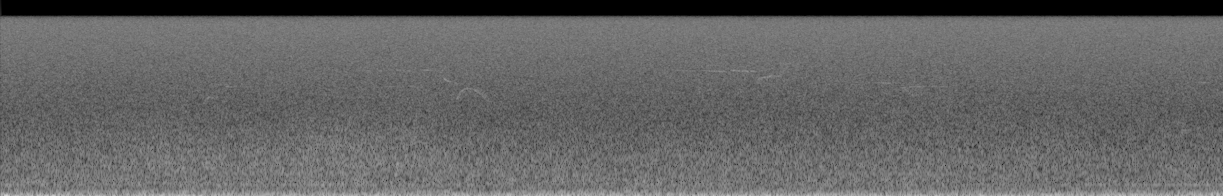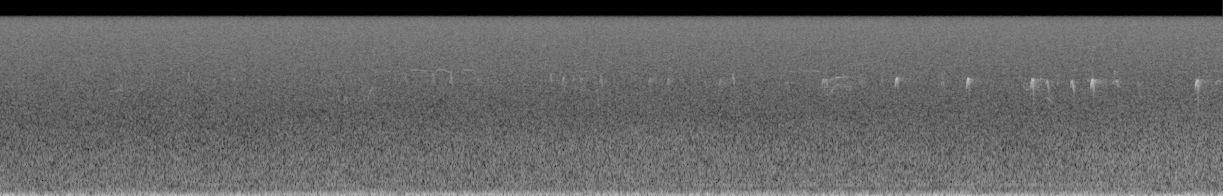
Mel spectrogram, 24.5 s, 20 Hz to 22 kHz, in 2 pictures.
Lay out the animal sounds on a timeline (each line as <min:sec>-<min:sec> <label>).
0:03.6-0:04.6 Black-throated Green Warbler (Setophaga virens)
0:06.6-0:07.9 Black-throated Green Warbler (Setophaga virens)
0:16.0-0:24.5 Downy Woodpecker (Dryobates pubescens)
